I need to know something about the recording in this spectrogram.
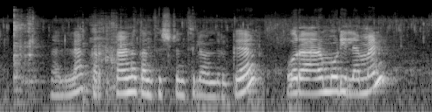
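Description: A woman's voice talking, with a ladle stirring thick chana masala gravy simmering in a steel pot underneath.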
